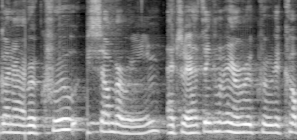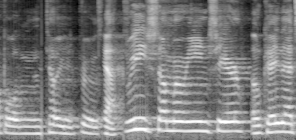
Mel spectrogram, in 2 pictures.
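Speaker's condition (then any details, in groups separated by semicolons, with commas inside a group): Cerebral palsy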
